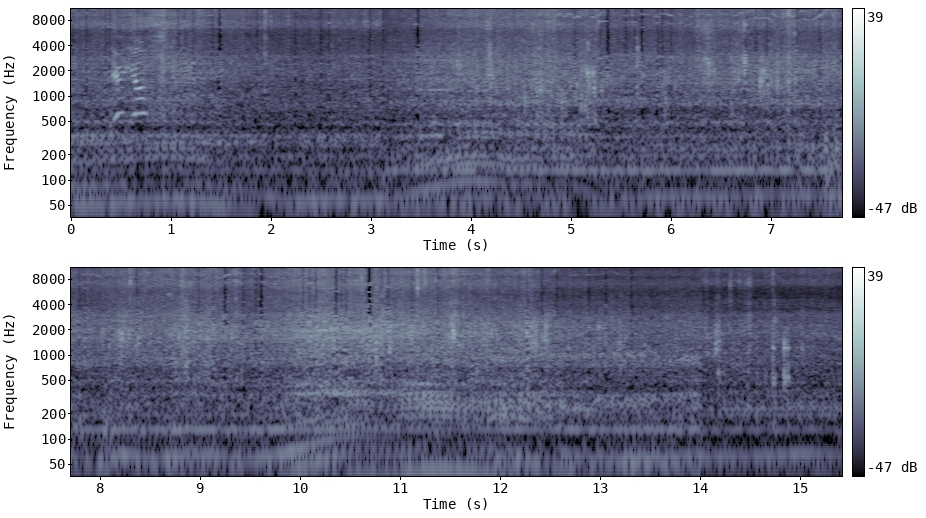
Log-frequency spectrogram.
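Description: An off-road vehicle's engine rumbles steadily at low speed.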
